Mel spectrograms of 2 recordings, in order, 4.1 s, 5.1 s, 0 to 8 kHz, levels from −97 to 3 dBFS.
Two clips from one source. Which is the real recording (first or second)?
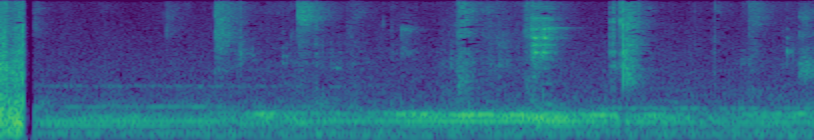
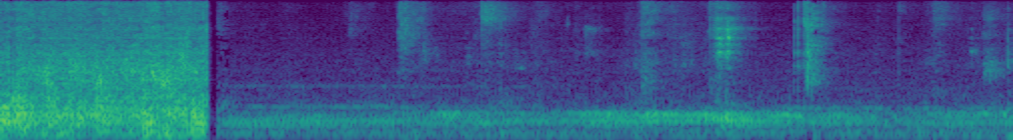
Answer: first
